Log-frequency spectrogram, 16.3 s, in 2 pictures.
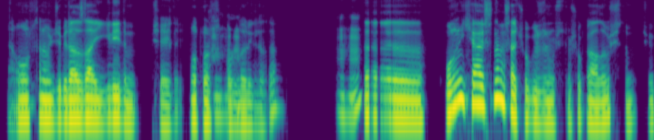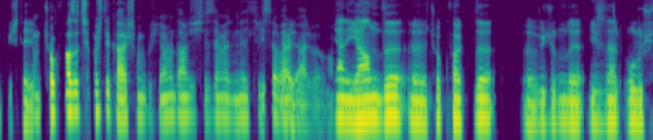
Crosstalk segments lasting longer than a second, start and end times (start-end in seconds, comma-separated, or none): none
